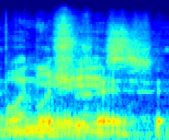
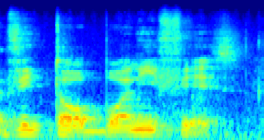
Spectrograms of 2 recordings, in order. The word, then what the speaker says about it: Boniface: Yeah, Boniface. Yeah. Victor Boniface.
